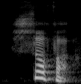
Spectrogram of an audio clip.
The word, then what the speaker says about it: chauffeur: We call it as, or we pronounce it as sofa.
